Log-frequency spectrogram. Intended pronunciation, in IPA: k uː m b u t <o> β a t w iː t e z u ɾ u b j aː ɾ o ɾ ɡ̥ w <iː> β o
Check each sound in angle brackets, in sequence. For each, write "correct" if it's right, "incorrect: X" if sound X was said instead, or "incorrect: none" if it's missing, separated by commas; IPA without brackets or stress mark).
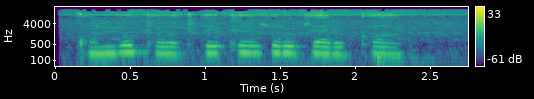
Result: correct, incorrect: aː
